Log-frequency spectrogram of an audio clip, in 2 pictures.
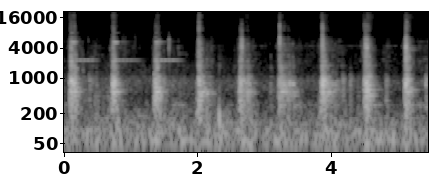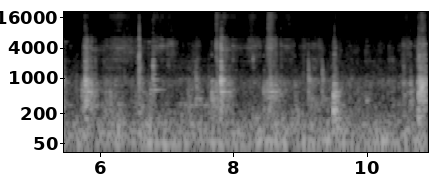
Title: BAD BELT TENSIONER NOISE (ENGINE OFF)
